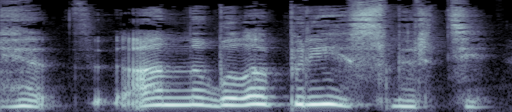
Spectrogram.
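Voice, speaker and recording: A woman's voice: fairly high pitch, slow, mellow, pitched above the performer's own voice. A woman reading the part of a devout, earnest mother in a storybook reading. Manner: earnest, pleading. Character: devout mother, firm yet loving.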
